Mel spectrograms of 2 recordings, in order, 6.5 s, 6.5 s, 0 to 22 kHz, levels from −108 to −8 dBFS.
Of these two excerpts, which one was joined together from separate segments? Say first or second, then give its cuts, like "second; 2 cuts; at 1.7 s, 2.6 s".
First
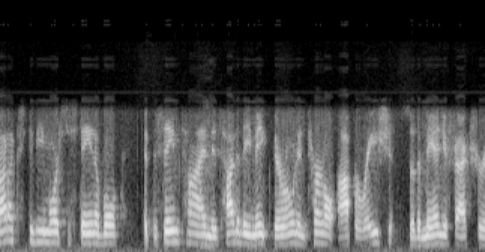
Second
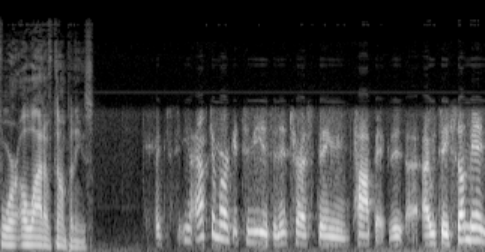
second; 2 cuts; at 2.1 s, 4.7 s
